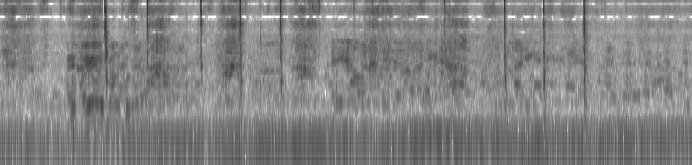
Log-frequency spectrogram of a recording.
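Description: A heavy knife chops through fish onto a wooden block with sharp knocks.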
